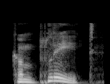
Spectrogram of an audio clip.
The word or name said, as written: completer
